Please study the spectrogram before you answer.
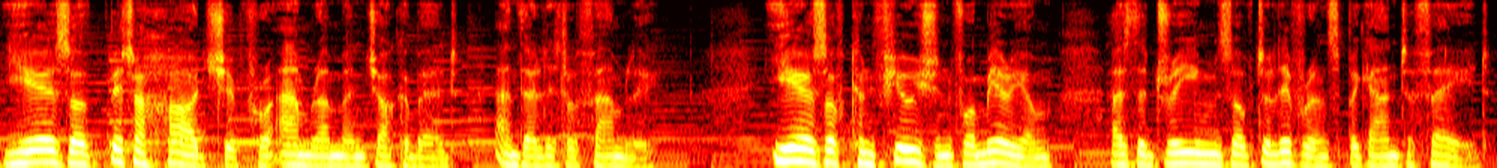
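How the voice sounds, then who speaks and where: A man reading scripted narration for a radio drama in a measured, solemn way. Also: mid-range voice. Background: soft music.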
